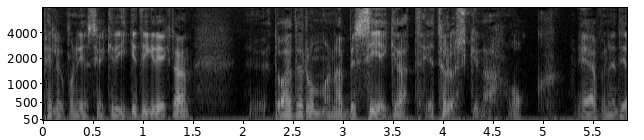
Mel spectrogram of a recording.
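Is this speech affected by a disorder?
No.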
